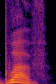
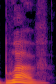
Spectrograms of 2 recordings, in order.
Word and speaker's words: boivent: Ils boivent. They drink, masculine. Ils boivent. Elles boivent. They drink, feminine. Elles boivent. And don't pronounce the ENT. At the end of a conjugated verb, ENT is silent.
